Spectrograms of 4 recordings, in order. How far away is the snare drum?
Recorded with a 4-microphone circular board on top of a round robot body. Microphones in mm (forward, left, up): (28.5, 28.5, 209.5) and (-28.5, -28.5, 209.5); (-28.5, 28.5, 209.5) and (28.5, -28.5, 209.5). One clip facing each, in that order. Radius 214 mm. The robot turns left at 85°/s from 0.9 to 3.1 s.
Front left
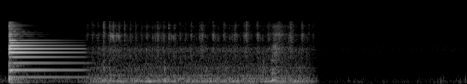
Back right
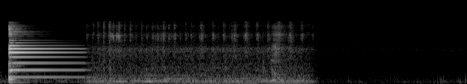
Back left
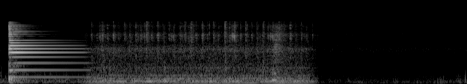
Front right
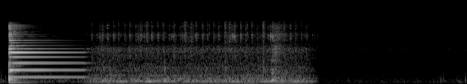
About 4.5 m.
